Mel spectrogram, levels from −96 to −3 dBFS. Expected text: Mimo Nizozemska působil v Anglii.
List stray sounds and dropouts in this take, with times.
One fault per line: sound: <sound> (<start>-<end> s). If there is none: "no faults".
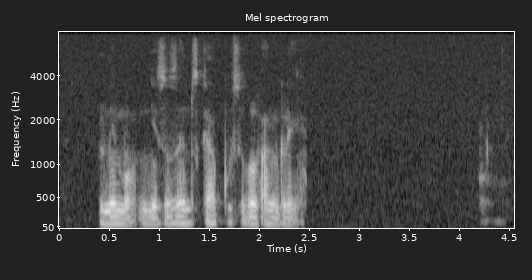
no faults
